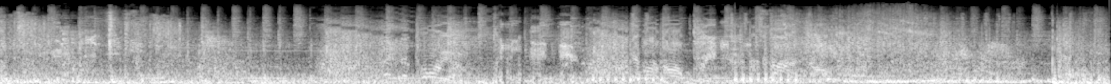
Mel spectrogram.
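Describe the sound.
Heavy ordnance explosions from incoming fire launched from multiple directions pound a spaceship's hull in a dense, continuous barrage of loud booms and crashing impacts, relentless, with voices mixed in beneath the chaos.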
